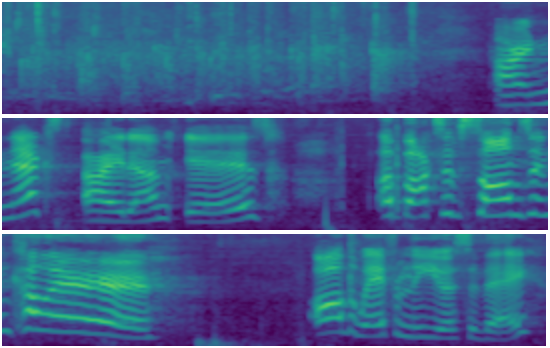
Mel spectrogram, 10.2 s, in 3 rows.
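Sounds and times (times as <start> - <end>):
audience applause: 0.0 - 2.6
speech: 3.1 - 5.2, 5.8 - 7.9, 8.8 - 10.2.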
